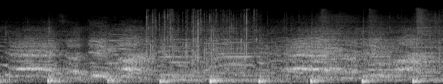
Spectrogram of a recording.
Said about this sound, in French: on est ici sur l'esplanade Espacité avec une foule pour célébrer le HC La Chaux-de-Fonds.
